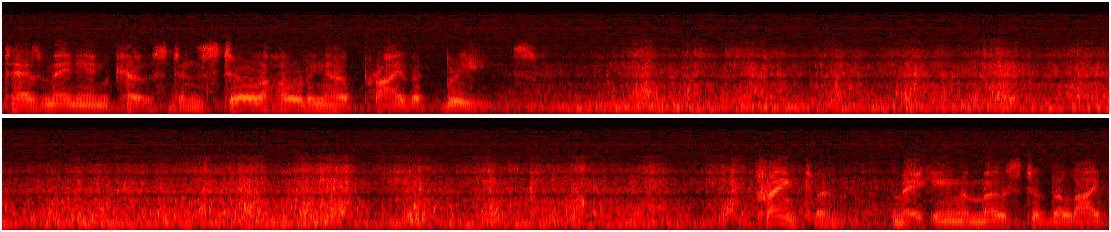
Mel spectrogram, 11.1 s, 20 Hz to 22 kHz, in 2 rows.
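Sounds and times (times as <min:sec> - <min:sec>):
sea water rushing: 0:02.4 - 0:10.5
wind rushing: 0:02.7 - 0:10.0.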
